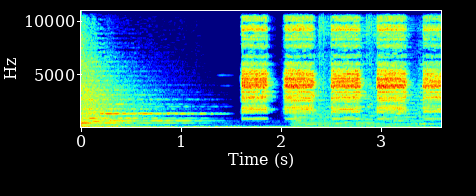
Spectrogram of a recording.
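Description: A morning alarm clock rings in rapid bursts of shrill electronic beeping, loud and close, cutting in after a fading sustained tone and repeating in a steady pulsing pattern.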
